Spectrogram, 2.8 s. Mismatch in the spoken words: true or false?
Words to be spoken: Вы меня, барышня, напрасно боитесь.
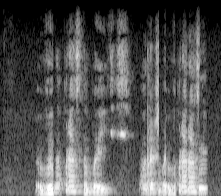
true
